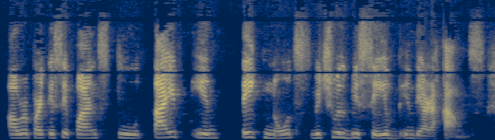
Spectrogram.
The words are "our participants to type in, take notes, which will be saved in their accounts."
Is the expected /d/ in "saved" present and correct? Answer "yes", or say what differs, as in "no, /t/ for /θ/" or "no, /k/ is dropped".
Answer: yes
